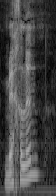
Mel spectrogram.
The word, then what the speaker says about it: Mechelen: Der wohnt nämlich in Mechelen. Wie spricht man das aus? Der Souffleur ist eingeschlafen. – Genau so. Ja, so wahrscheinlich. – Hört sich gut an.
